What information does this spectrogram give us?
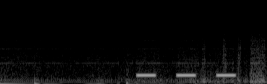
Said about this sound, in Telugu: Okay, call cut అయింది.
